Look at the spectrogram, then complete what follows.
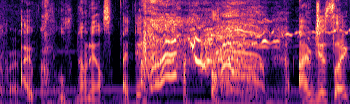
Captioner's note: blonde Women hee-haw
